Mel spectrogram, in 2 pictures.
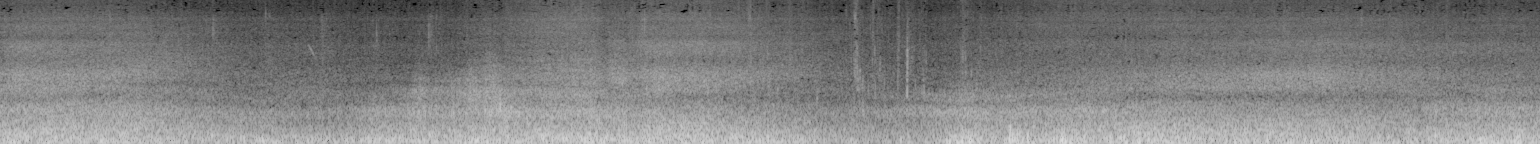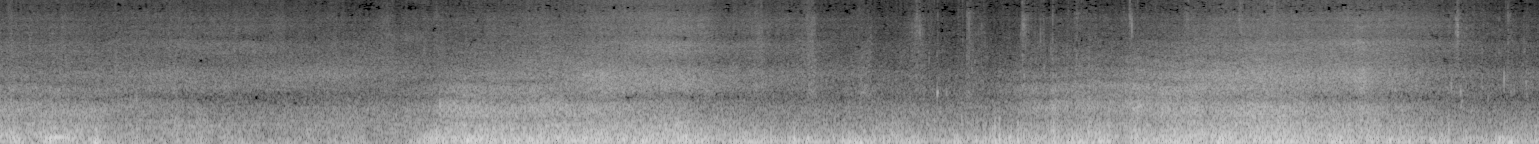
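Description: Small waves breaking and washing up a sandy beach in repeated surges, with wind buffeting the microphone. The surf eases into a quieter lull a little past the middle, then swells again.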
